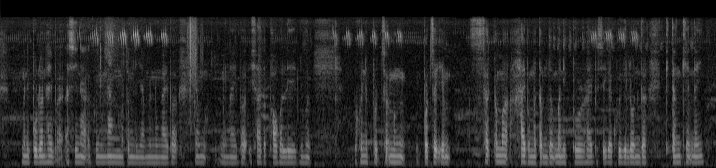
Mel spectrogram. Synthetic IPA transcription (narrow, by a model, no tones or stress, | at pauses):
mɐnipuɾlonɦajbɐ̰ɐ̰sinɐɐ̰kʰojnɐŋaŋmɐtɐmnɐjamnɐnuŋajbɐjamnuŋajbɐisadɐpʰawɦɐlːeduŋɐ | ɐkʰojnɐpotsɐ̰mɐŋ | pot̚sɐkḛm | sɐk̚ɐ̰mɐhajbɐmɐtɐmdɐmɐnipuɾɦajbɐsḭɡɐːkʰojɡilonɡɐkʰi̥tɐŋkʰet̚naj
